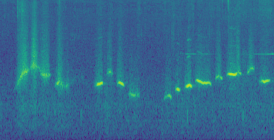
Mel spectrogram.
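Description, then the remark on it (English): A person whistles a short, lively tune of clear, bright notes, some gliding and some held, with brief pauses between phrases; fairly loud, no talking. “What do you do when you're happy? I whistle.”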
